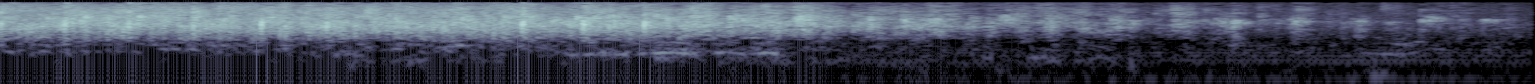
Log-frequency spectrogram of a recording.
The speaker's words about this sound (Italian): Dio vi benedica, fategli un altro applauso a questa parte.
